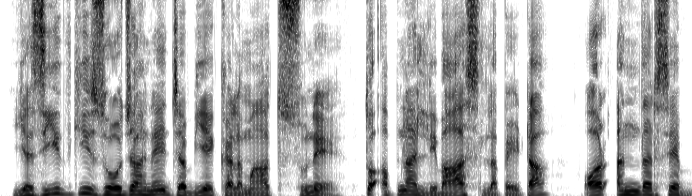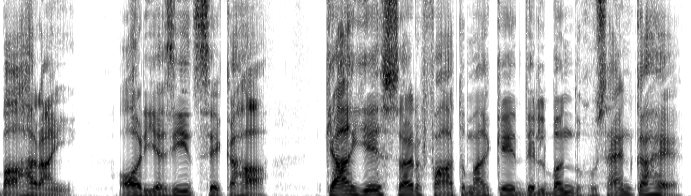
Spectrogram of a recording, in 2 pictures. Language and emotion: Urdu, neutral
